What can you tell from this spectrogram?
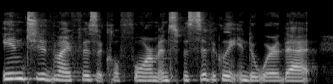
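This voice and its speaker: A middle-aged woman, an interview guest, shares a personal story with animation, taking on the voices of the people she quotes. Her voice is medium-pitched and fairly quick.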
